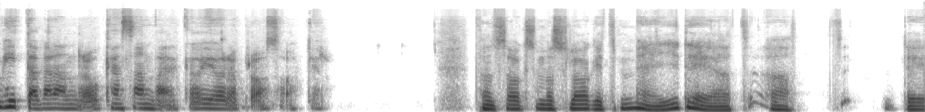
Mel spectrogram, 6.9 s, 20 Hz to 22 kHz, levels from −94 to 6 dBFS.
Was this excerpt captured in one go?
yes; 0 cuts

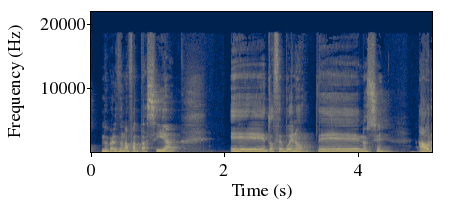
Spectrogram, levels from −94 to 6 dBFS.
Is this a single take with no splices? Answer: yes; 0 cuts

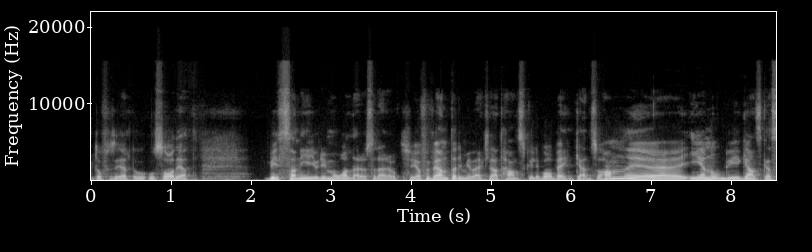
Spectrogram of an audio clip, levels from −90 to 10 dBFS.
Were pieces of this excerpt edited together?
yes; 1 cut; at 3.8 s

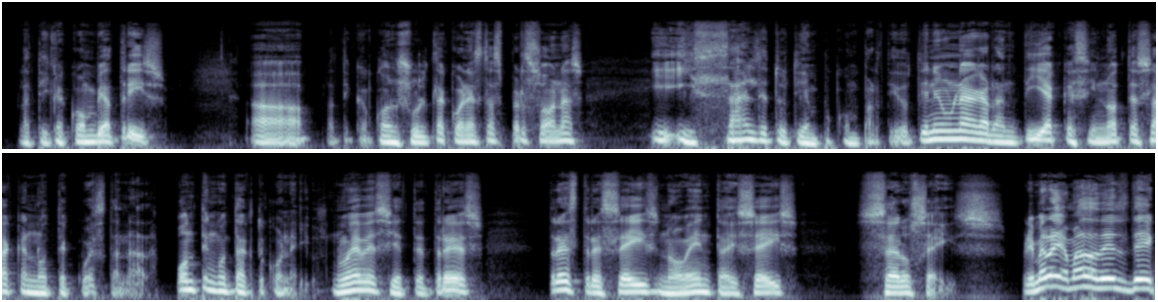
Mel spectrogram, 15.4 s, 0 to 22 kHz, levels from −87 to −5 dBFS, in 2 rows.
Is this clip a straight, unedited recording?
no; 1 cut; at 4.3 s

